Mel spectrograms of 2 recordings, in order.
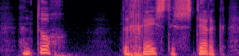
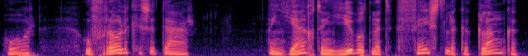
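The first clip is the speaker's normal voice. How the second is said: put-on higher wistful little girl voice; longing child; 4 semitones higher than usual. Sick girl tells father of the joy outside, higher and longing. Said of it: "riep zij".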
